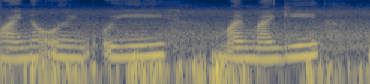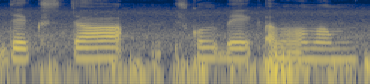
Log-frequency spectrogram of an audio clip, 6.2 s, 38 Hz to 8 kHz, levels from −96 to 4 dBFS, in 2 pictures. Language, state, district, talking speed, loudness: Manipuri, Manipur, Imphal West, 85 wpm, -21 LUFS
